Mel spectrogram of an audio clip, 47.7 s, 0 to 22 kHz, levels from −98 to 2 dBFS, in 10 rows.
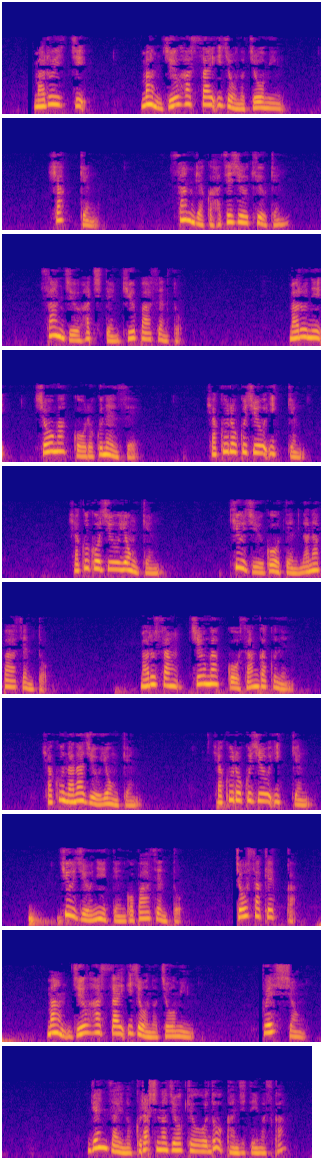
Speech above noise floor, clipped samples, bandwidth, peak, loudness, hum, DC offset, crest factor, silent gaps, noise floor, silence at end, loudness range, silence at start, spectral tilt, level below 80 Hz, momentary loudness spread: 49 dB; under 0.1%; 7.4 kHz; -4 dBFS; -22 LUFS; none; under 0.1%; 20 dB; 36.96-37.00 s, 42.13-42.17 s; -70 dBFS; 0.4 s; 4 LU; 0.5 s; -7.5 dB/octave; -54 dBFS; 14 LU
